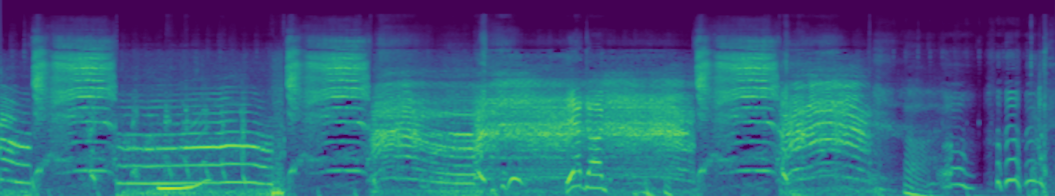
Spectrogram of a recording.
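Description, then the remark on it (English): Loud, strained cougar mating yowls and screeches mixed with a man's shouted yelling, the calls rising and wavering in bursts, with brief spoken words near the end. “These are going to be animal mating noises mixed in with … yelling in his Steelers version of ….”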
